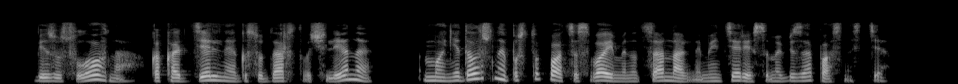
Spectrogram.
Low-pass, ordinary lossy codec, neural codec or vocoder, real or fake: 7.2 kHz; MP3, 48 kbps; none; real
